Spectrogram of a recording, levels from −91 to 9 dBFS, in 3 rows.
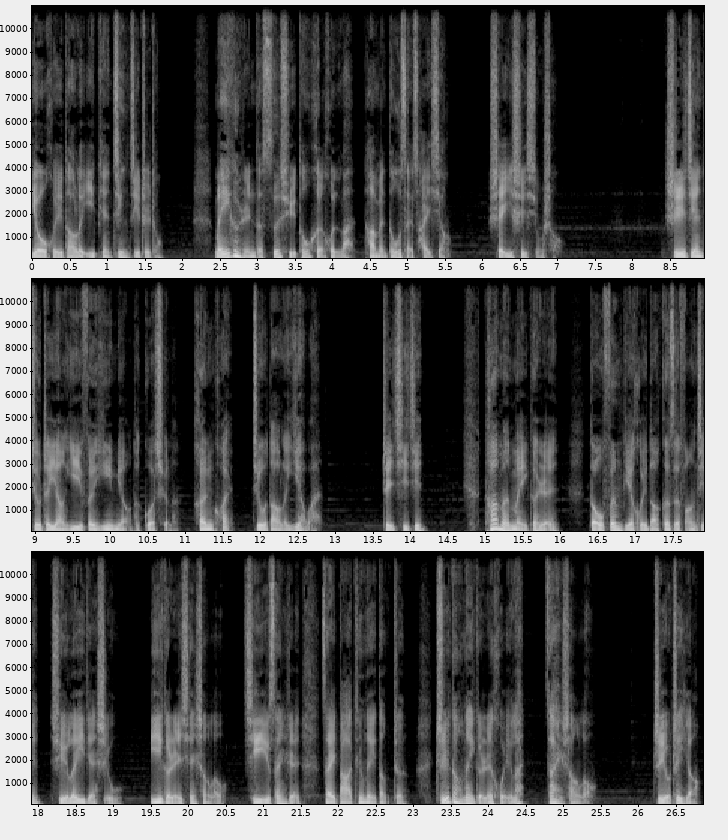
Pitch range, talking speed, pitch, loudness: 85-110 Hz, 230 characters per minute, 95 Hz, -17 LUFS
